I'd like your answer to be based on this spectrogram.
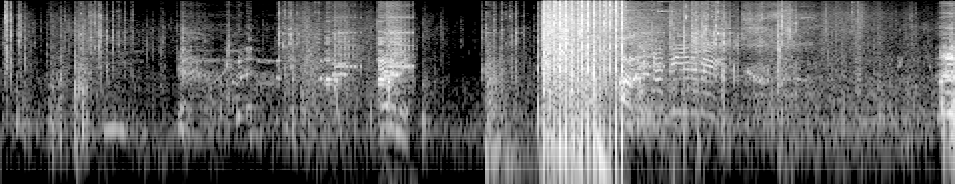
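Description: Rapid automatic gunfire from a shooter video game bursts out loud in a dense rattling volley lasting about a second midway, with scattered shots and game sounds around it and excited voices talking over the action.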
